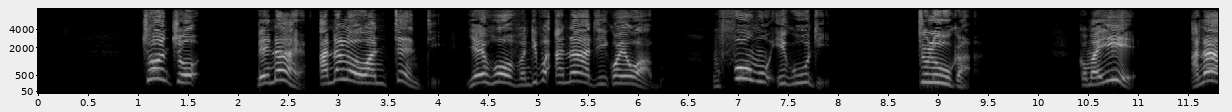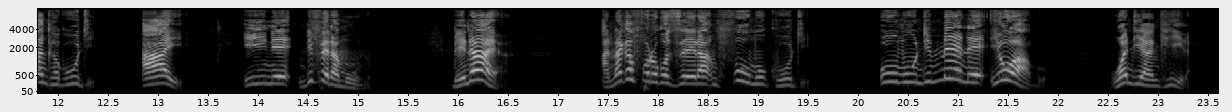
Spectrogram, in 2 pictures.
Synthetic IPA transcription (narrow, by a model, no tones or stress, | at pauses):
t͡ʃɔnt͡ʃɔ | ɓɛnaja̰ːnalɔwantɛntḭ | jajɛɦɔvandipɔʔanat̬ikwajɔwa̰ːɓu | ɱ̩fumuʔik̬uːt̬ḭ | tuluːka̰ | kɔmaijɛ | anaːŋkʰak̬uːti | aḭ | inɛndifɛɾamṵːnu | ɓɛnaja̰ | nakafɔtɔkɔzɛɾaɱfumukuːti | umundim̩mɛnɛjɔwa̰ɓu | wʔandijaŋkʰiːɾa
